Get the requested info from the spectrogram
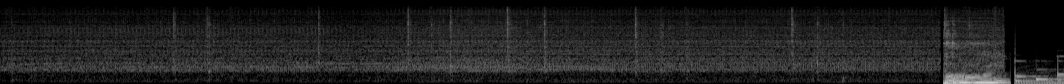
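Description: A steady, thin hiss with faint scattered clicks, lacking any deep low end, as an intro sound bed for a rap track. About half a second before the end, the beat comes in loudly with deep bass.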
